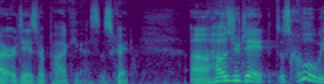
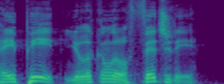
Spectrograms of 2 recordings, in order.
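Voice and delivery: put-on catty voice; 4 dB louder than usual. Retelling how the host greeted Peter: imitating Chris. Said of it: "instantly Chris goes".

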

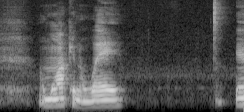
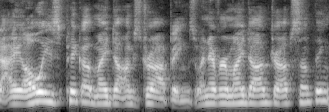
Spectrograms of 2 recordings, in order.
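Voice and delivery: ordinary talk, nothing marked

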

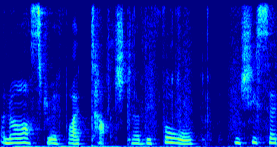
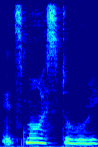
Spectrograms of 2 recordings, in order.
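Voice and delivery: very quiet, soft delivery; 4 dB quieter than usual. Retelling how a girl answered a question about her story: very quietly. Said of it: "she said very quietly".

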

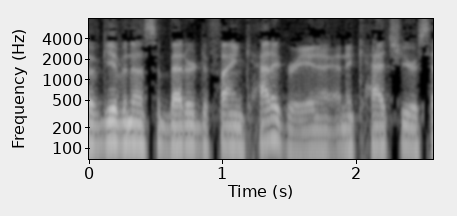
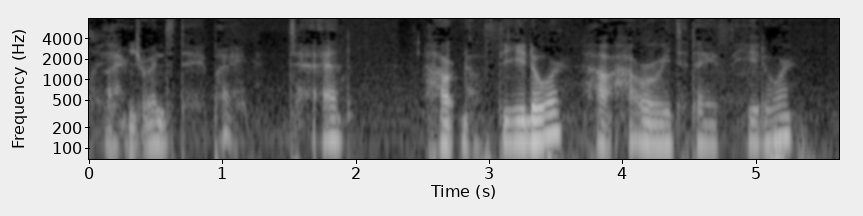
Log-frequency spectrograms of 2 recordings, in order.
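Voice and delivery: soft, hushed, quieter and higher; 2 semitones higher, 9 dB quieter than usual. Opening a mock show, the host introduces his guest theodore, talking softly. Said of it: "Talk softly".

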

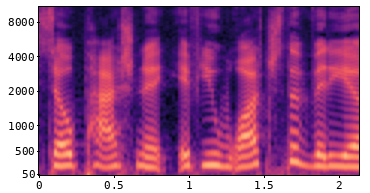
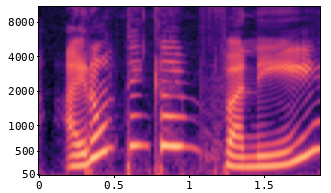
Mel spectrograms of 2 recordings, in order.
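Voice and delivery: high, sing-song, slow, drawn-out, swooping voice; 8 semitones higher than usual. Retelling what a porn star said when called funny: Lexi Bell voice. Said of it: "She goes in her Lexi Bell voice".

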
